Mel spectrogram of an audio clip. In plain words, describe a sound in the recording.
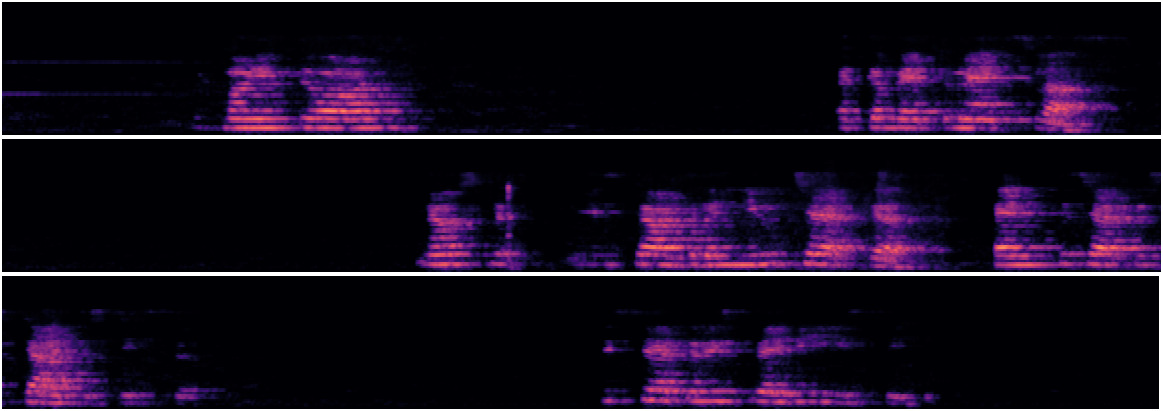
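A young woman speaks calmly and clearly close by, with pauses between phrases.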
